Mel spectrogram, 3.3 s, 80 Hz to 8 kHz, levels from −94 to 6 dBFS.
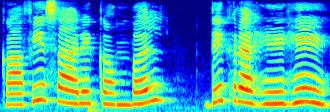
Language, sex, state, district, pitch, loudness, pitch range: Hindi, female, Madhya Pradesh, Bhopal, 325 Hz, -14 LUFS, 300-360 Hz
